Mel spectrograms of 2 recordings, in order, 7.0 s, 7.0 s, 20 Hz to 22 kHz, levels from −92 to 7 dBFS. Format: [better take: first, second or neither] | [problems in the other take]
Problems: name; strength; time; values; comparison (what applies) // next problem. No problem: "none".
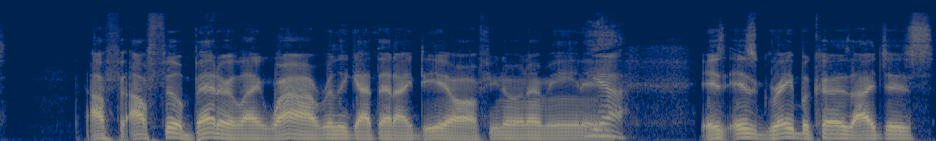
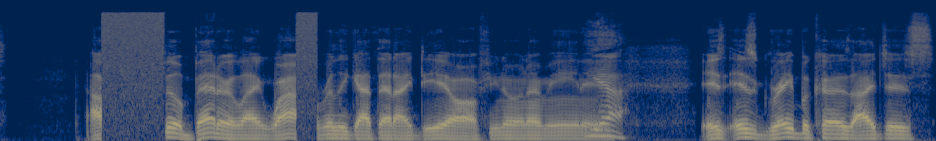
first | audio cutting out; filled with static; at 1 s and at 2 s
